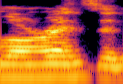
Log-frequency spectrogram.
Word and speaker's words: Lorenzen: talking for a couple of days um Michael Lorenzen that's how I pronounce his name correct uh yeah correct Michael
